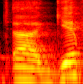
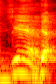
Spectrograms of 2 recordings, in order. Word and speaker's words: GIF: of GIF is, but the graphics industry pronounces it GIF with a hard G, same as G as in graphics. I've been in the industry for 22 years, and that's how we all pronounce it. But the guy who made it said it's Jeff.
